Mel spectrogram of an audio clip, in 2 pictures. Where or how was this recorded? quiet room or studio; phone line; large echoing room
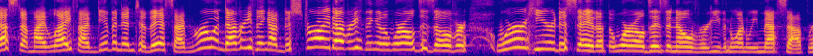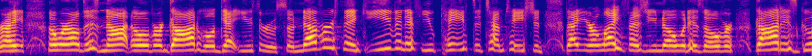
large echoing room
